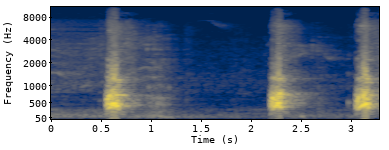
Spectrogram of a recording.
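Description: A golden retriever gives three deep, loud barks, the first separated from the next two by a long pause.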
